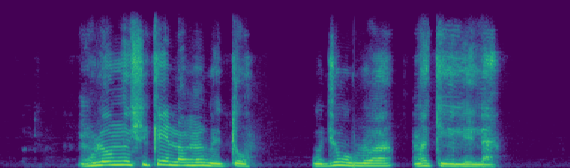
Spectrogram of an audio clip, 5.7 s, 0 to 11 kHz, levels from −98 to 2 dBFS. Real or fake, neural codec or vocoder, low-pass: fake; codec, 44.1 kHz, 3.4 kbps, Pupu-Codec; 9.9 kHz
